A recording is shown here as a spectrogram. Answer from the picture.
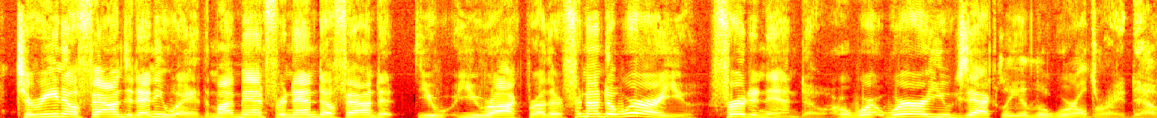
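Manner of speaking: ordinary talk, nothing marked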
